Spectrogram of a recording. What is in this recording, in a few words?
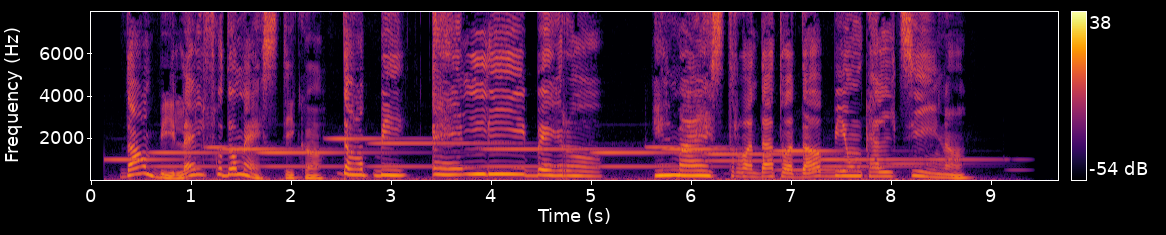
italian video games, voice actor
